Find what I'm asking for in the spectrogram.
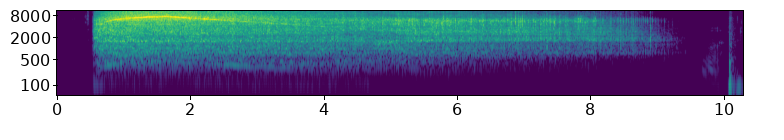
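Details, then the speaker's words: Rotabroach magnetic drill spinning up with a loud, rough, gravelly running noise; the spindle's linear needle bearing is totally shot, needles dropping out; failure can also damage the shaft or sleeve. "How do you know if a needle bearing's gone? They don't stay on. They're not worn out, they're dropping out everywhere."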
